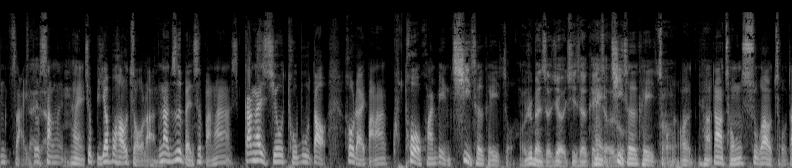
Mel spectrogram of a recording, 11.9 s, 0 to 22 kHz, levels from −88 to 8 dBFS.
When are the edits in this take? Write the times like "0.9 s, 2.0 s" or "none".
1.2 s, 10.7 s

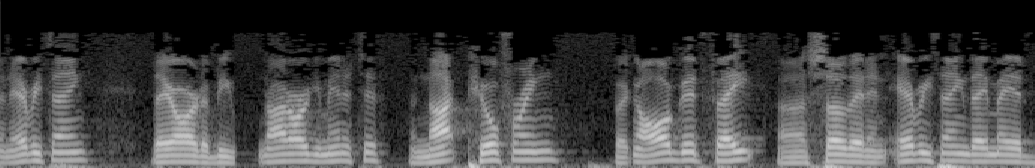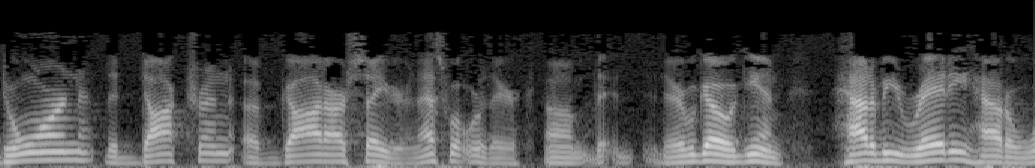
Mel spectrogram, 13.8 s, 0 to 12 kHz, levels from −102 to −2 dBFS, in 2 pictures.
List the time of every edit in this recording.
1.6 s, 2.6 s, 4.2 s, 5.1 s, 10.1 s, 10.4 s

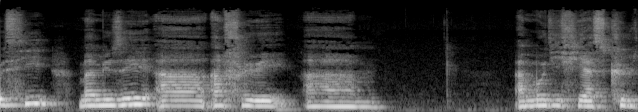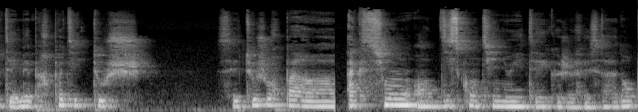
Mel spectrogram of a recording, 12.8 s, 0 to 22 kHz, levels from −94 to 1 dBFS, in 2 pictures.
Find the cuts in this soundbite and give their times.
9.7 s

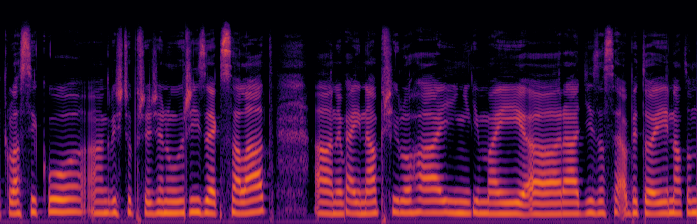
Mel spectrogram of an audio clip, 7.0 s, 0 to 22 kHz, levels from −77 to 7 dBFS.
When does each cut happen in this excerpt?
2.2 s, 3.4 s, 4.7 s

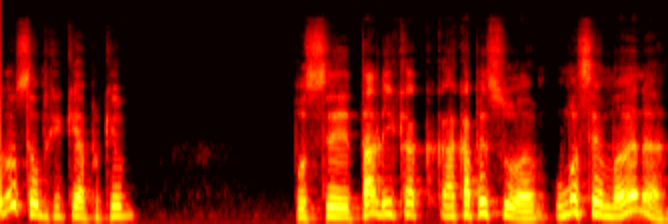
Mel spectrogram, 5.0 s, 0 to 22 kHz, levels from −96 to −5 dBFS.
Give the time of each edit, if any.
none

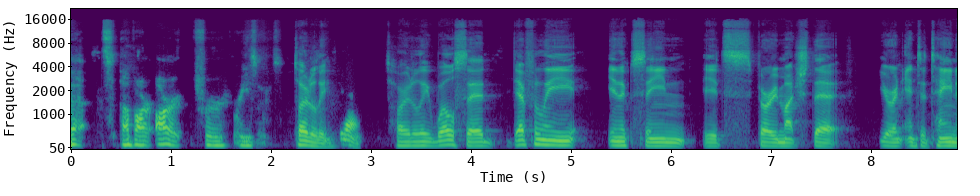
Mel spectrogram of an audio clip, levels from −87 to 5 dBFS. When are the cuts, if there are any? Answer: 1.6 s, 2.2 s, 4.3 s, 5.6 s, 6.2 s

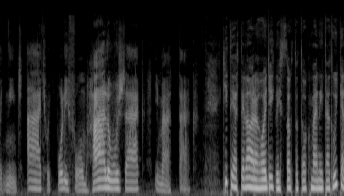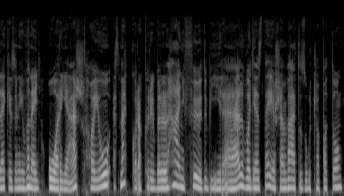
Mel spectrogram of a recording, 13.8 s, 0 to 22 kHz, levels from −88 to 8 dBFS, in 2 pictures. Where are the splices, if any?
5.5 s, 8.5 s

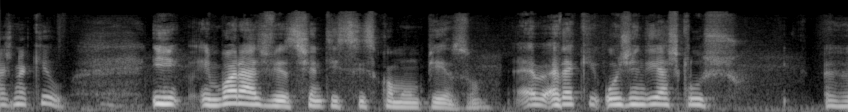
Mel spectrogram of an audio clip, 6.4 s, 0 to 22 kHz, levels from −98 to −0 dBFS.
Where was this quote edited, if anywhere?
3.8 s, 4.2 s, 5.2 s

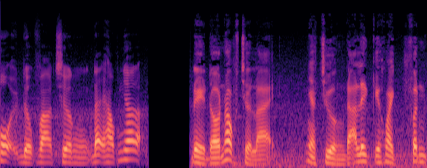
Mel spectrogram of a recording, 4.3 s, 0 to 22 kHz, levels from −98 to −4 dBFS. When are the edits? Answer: 1.2 s, 2.4 s, 3.1 s

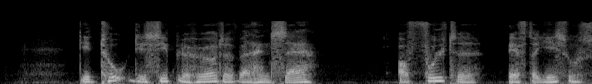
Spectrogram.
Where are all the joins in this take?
none

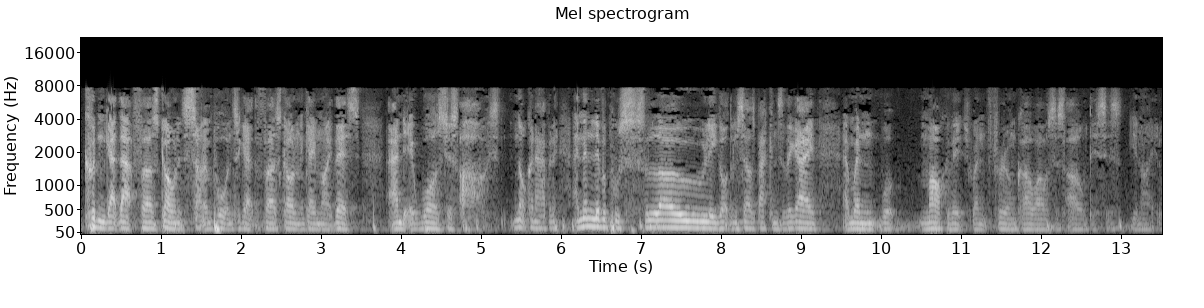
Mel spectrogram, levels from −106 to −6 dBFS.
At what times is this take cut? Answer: 3.7 s, 4.7 s, 12.3 s

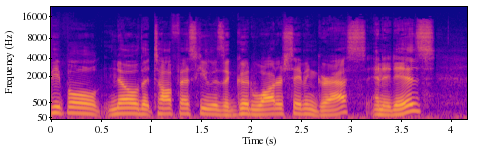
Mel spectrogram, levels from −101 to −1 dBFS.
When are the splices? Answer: none

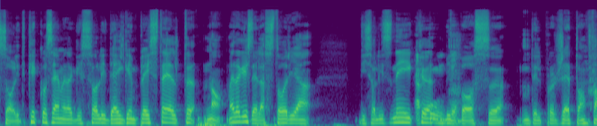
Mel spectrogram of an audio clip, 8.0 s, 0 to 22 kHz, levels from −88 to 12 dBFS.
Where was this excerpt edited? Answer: 3.3 s, 4.6 s

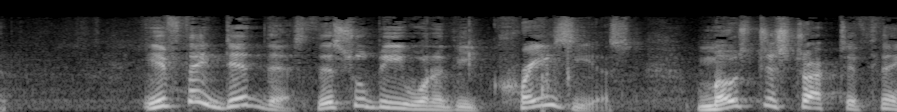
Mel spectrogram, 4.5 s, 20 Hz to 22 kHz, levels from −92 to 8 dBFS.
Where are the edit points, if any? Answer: none

